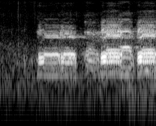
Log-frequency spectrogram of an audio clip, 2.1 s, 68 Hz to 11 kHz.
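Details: Mute swan recorded on 13 February 2016: three loud, nasal, honking notes, each held about a third to half a second with a rich harmonic stack, separated by brief pauses.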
